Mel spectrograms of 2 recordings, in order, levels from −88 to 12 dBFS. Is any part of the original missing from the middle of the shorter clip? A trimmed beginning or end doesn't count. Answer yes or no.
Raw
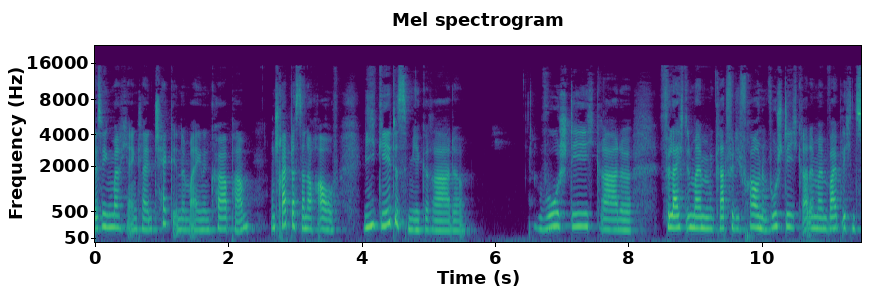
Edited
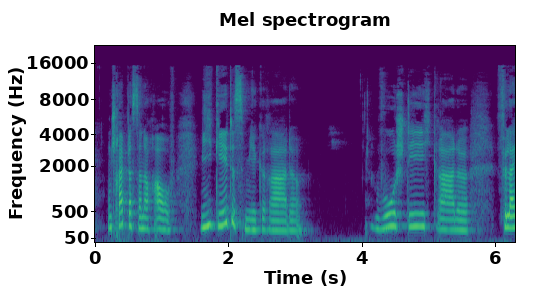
no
